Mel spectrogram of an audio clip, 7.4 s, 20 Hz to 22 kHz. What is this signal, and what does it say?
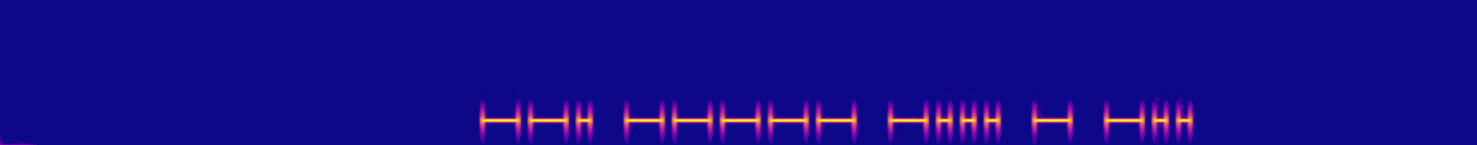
Morse code, heard as a keyed tone, about 20 wpm, 700 Hz. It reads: G0BTD
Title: DXCC-100 Call Signs - 5 Characters - 20wpm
